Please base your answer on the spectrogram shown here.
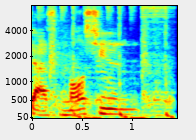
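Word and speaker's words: Dastmalchian: about much of these characters at all David Das malan that is how you say his last name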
